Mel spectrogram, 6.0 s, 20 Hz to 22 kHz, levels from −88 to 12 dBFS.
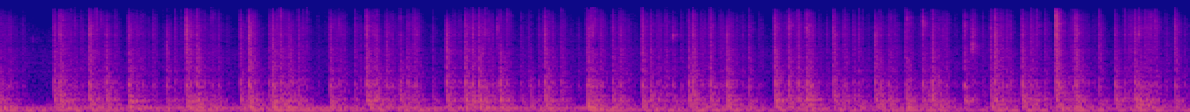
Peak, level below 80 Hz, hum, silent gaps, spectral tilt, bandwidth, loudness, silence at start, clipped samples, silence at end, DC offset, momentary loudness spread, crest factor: -14 dBFS; -58 dBFS; none; none; -4 dB/octave; 17 kHz; -37 LUFS; 0 s; under 0.1%; 0 s; under 0.1%; 4 LU; 24 dB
